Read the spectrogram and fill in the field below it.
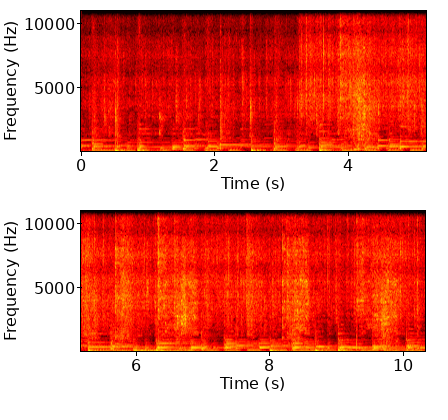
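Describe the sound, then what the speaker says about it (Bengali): Fried rice sizzles and is stirred in a pan over a gas flame after sugar, salt and pepper are added. It gives a steady loud frying hiss with repeated scraping stirs throughout. "এবারে গ্যাসের ফ্লেমটা একটু লো করে নাড়তে থাকবেন ভাতটাকে।"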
